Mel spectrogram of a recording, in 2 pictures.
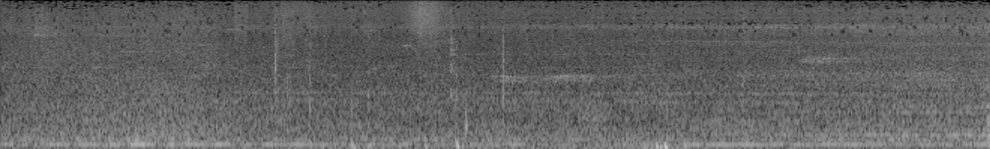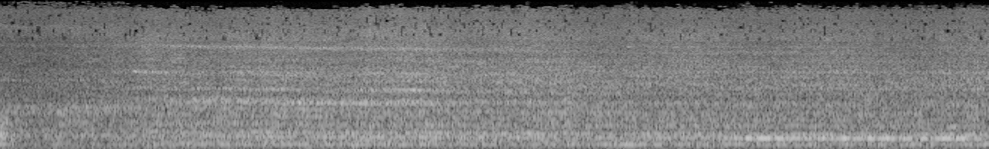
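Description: A commuter train heading into Sydney city rumbles steadily with a low droning hum, growing louder and fuller midway as it speeds up, with faint clicks and a rising whine of motors; no voices.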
